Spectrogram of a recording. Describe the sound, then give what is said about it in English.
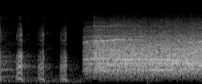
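Applause for a big betting win, opening with three short chuckles before a sustained burst of many hands clapping takes over and holds at a steady level. “Yeah. That's well worth it. That's well worth the applause there.”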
